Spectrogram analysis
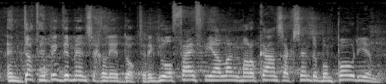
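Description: A man performs a stand-up comedy routine from a theater stage, telling a story and slipping into different voices for each character. His voice sits fairly high. The sound carries a long, roomy hall echo with faint ambient noise behind him. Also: fast. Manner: storytelling, acting out dialogue with shifting voices. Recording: echoey hall, audience laughter.

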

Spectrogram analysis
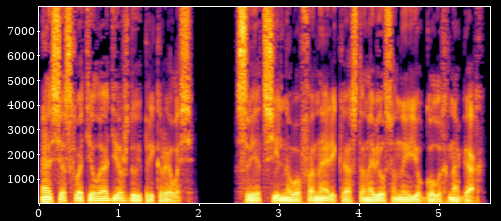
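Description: A man narrating an audiobook in a measured, dramatic reading. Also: a bass voice, fairly even intonation, creaky, a little mellow, no echo, clean studio sound. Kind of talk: scripted narration.

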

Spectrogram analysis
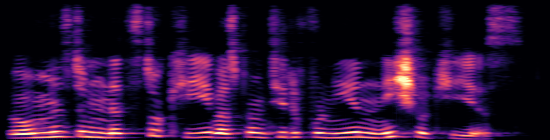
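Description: A woman's voice: sits high, mellow, dull audio, voice pushed up, lightly acted. A woman voicing a cheeky, lecturing male kangaroo in an amateur audiobook reading. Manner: smug, lecturing, quick-witted.

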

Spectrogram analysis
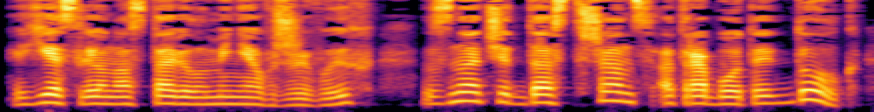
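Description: A woman voicing a wounded young husband who speaks low and tenderly in an audiobook romance. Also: moderate pace, darkish tone, dry recording, clean studio sound, close to an everyday voice. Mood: grim resolve.

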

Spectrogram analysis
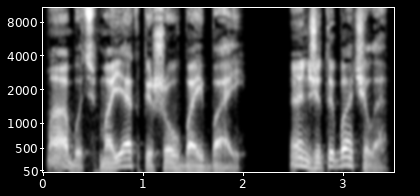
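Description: Sad soft young dad, a guy reading it in an audiobook, low voice. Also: sing-song, fairly quick. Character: worried young father holding his son.

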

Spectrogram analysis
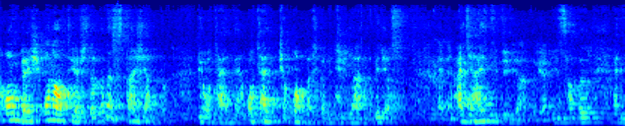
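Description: A man performing animated stand-up comedy, slipping into mock voices and shouts, heard on a bootleg recording from a large theater audience. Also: on the high side. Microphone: bootleg recording from the audience, far from the stage. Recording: echoey, distant bootleg theater recording with crowd noise.

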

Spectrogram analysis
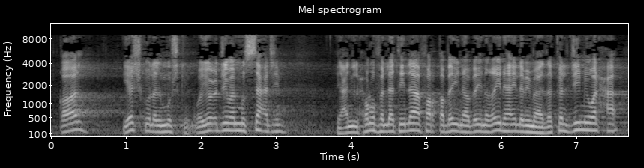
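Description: A man's voice: fairly high pitch, a little mellow. A man teaching a classical book in a lecture, often asking rhetorical questions and repeating phrases. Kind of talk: lecture explaining a text. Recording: long hall reverb.

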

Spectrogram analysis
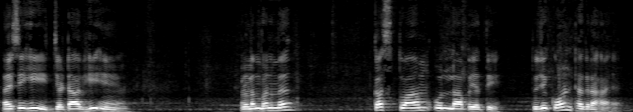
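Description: A man teaching a grammar class, explaining rules patiently, quizzing students with questions and teasing them gently. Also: on the high side, animated, slow pace, pauses often.

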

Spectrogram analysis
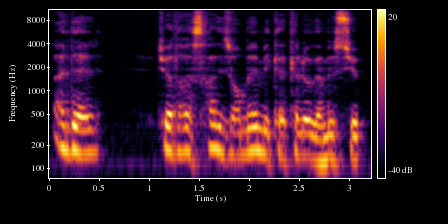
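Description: A man's voice: on the high side, fast talker, warm tone, slightly rough, pitched above the performer's own voice. A man voicing a fawning, eager male bookseller who pushes his wares with effusive patter, in a narrated story. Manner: pushy, effusive salesman patter.

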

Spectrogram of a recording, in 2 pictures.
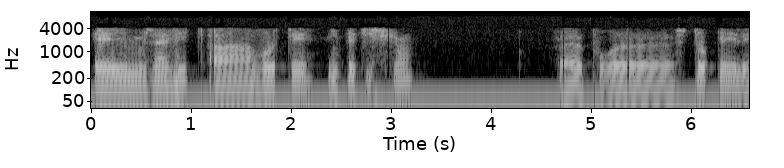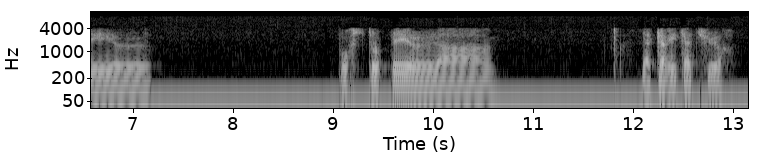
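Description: A man's voice: mid-range voice, fairly even intonation, extremely slow, pauses often, dry recording. Hesitant male caller on a phone-like line. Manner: hesitant, many filler sounds. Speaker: caller asking a question. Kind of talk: hesitant question to a teacher.

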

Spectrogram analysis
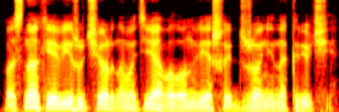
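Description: A man's voice: fairly low pitch, a little fast, a little mellow, clean tone, no room sound, clean studio sound, voice pushed up, natural voice. A man voicing a frightened aging rancher who pleads in a plaintive, agitated way. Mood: fearful, plaintive. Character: frightened aging male rancher, tearful and whining.

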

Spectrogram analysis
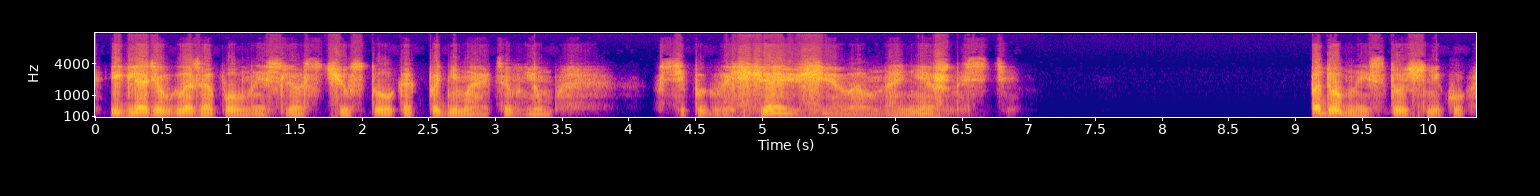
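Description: A man narrating an audiobook in a measured, expressive storytelling voice. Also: low voice, no echo, muffled recording. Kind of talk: audiobook reading.

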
